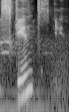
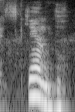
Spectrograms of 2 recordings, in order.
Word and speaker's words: skinned: Now with that sound, you're pronouncing a T sound, saying skint. Skint. Okay. Skint. All right. That D sounds like this.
